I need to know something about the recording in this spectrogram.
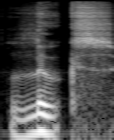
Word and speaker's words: LVX: Osiris lean position and say L V X Luke's which means light and in gosh what is it known what the Romans used to be Latin yes Len so lvx Luke's and then keep your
